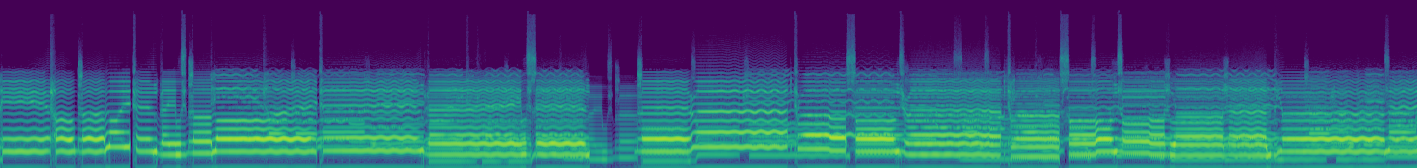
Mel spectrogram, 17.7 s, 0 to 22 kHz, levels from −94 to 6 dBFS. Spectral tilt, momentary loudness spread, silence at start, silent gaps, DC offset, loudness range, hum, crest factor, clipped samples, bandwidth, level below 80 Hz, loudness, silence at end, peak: -6.5 dB/octave; 7 LU; 0 s; none; 0.7%; 2 LU; none; 12 dB; under 0.1%; 7 kHz; -64 dBFS; -14 LUFS; 0 s; -2 dBFS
